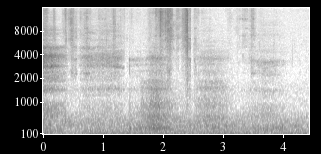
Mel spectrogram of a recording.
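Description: Soft scraping and rubbing of fingers working soil off a freshly dug rein guide, a few brief scrapes over a steady background hiss.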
